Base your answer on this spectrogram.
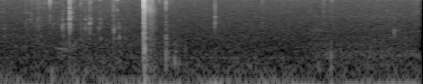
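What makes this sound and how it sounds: A small solid block of white bar soap, held between the fingers, is carved and scraped with a utility knife blade. Faint, bright, crisp ticks and scratches come through over low background hiss, with one sharper, louder crunch about midway through.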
